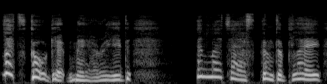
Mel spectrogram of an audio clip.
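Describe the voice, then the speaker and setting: A woman voicing an excitable, romantic bride who speaks high and gushing. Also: measured pace, husky, dry recording, studio quality. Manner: bright, gushing.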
